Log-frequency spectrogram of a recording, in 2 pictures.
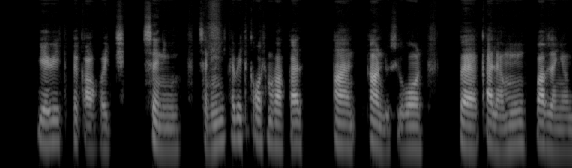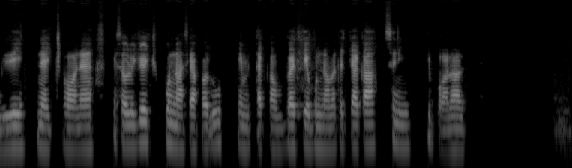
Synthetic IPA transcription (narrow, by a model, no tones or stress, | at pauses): jɛβe̞t̪ɨkʼawot͡ʃː | sɨni | sɨnikʰəβe̞t̪ːɨkʼawot͡ʃːməkʰakːəl | and̪usiho̞n | b̥əkʼələmubəaβzaɲːawɡize̞nət͡ʃʼːho̞nəjɛsəwlɨd͡ʒo̞t͡ʃːb̥unːasijafəlujɛmːɨt̪ʼːəkʼːəmɨbːət̪jɛbunːamət̪ʼət͡ʃʼːakʼasɨnijɪbːalal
